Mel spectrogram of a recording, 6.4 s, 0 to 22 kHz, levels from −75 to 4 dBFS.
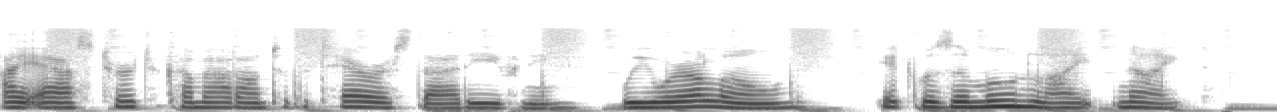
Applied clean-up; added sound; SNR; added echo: classical method log-MMSE.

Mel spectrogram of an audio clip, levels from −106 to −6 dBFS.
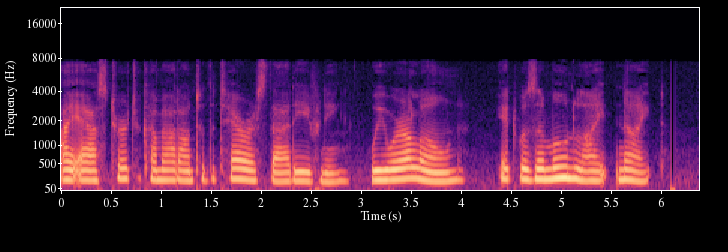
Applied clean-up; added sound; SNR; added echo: none; none; none; none.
